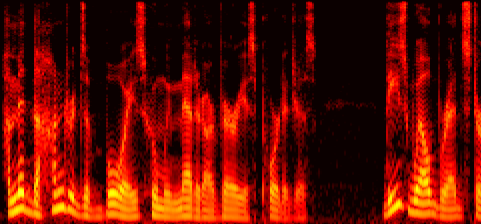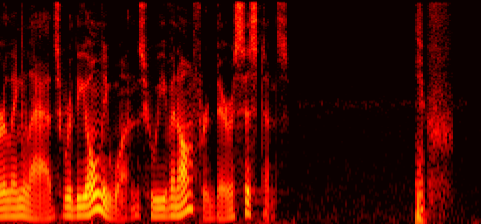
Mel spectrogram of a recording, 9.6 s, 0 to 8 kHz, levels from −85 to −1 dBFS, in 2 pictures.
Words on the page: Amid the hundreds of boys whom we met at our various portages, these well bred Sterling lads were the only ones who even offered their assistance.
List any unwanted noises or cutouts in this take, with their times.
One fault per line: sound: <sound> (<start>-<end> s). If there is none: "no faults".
sound: breath (9.0-9.4 s)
